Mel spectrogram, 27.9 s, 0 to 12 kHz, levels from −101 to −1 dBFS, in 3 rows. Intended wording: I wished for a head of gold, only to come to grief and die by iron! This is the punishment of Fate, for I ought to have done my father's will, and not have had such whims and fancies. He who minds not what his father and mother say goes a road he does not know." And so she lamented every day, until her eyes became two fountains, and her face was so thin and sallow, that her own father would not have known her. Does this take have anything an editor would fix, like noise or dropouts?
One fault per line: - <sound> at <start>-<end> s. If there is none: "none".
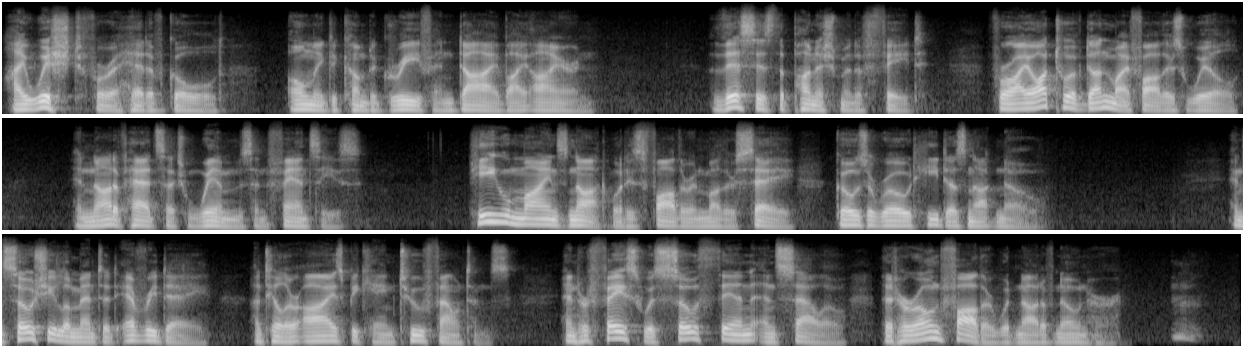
- throat clearing at 27.4-27.7 s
